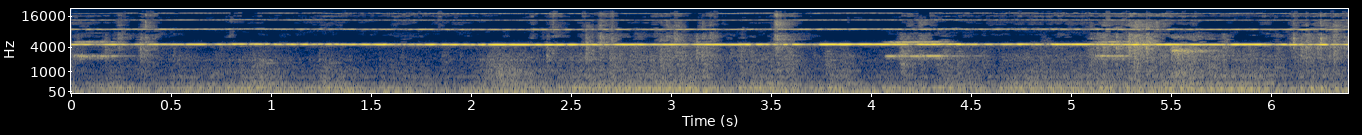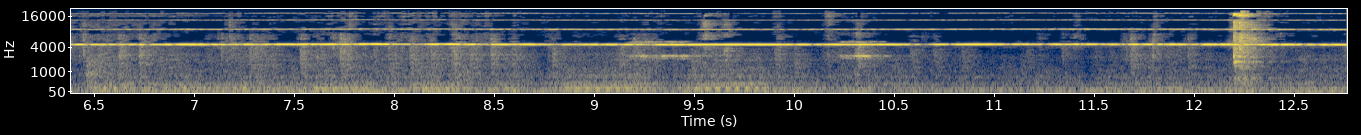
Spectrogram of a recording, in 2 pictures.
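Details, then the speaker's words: 1921 Illinois AC geared traction birdcage elevator (2000 lb, 100 FPM, 6 floors) climbing with one rider: high steady whine over uneven rumbling and clunks. Hoist motor strains, slips and jerks going up but runs fine going down; cause unclear. "yeah that's not normal so this thing does fine on the way down but like i don't know if the camera if the microphone was picking it up you could literally hear the motor going as it went up"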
